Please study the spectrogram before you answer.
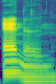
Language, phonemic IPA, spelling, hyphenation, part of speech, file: German, /ˈɛːnəln/, ähneln, äh‧neln, verb, De-ähneln.ogg
- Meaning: [with dative] to resemble, be or look similar to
